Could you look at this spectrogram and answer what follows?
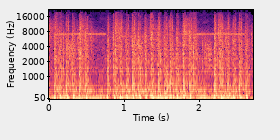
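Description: Rapid bursts of automatic suppressive gunfire in the video game Squad, Invasion mode, loud and nearly continuous, with short gaps between sustained volleys.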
